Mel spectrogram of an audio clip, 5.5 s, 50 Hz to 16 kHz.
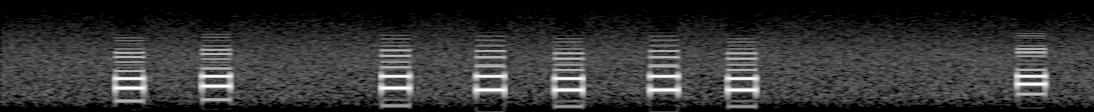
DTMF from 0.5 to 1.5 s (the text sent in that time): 48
